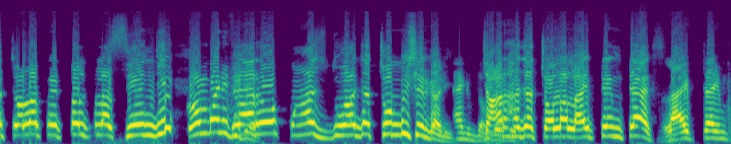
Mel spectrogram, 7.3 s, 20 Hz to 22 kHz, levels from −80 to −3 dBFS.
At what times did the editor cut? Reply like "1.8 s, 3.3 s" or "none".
4.8 s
